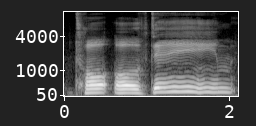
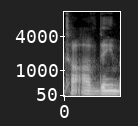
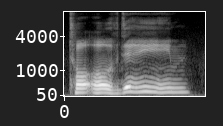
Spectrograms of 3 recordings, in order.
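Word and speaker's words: to'ovdeim (תעבדם): Lo ta'aseh lecha fesel, pause, v'chol timuna asher bashamayim, pause, mima'al va'asher ba'aretz mitachat va'asher ba'mayim mitachat la'aretz lo tishtachave lahem v'lo to'ovdeim. It looks like ta'avdeim, but it is pronounced to'ovdeim.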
